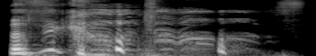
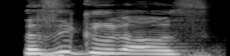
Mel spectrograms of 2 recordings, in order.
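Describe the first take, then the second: First: Squeaky high, slow, sweet repeat; mock high voice. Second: Said in the usual way. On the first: Streamer mocking a viewer's compliment in a high voice. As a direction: echo it up high, drawn out.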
